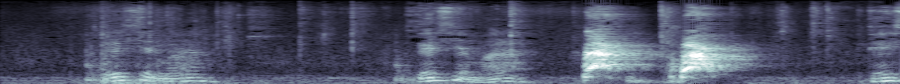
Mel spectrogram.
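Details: Dog in Serbia barking while its owner pretends not to see him: two loud, sharp barks in quick succession after stretches of a person speaking, indoors.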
